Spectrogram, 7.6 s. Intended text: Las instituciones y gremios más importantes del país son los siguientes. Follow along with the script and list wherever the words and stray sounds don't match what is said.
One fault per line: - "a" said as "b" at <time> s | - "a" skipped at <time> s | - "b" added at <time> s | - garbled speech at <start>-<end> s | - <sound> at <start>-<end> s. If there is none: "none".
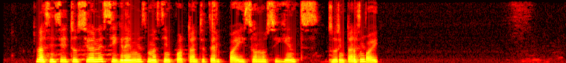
- garbled speech at 4.3-5.0 s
